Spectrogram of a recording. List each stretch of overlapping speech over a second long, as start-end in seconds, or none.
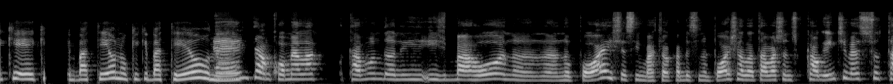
none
